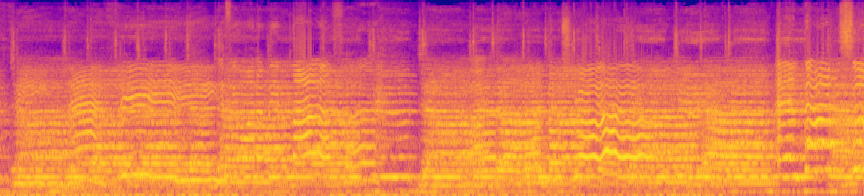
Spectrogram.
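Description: A cappella vocal group singing live through face masks, several voice parts in harmony over a low sung bass line, with no instruments.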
